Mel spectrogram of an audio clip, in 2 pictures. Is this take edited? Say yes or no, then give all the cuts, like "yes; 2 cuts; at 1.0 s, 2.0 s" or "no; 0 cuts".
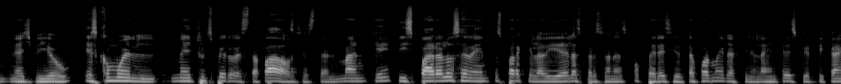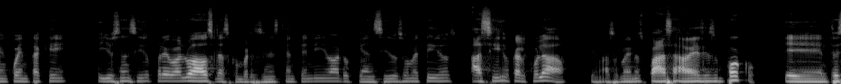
yes; 2 cuts; at 2.9 s, 10.6 s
